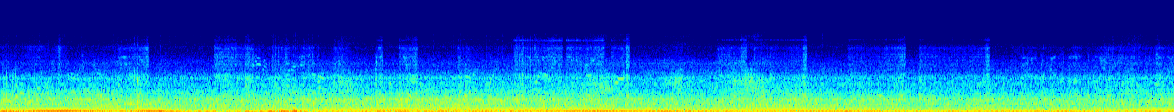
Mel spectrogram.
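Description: A car engine hums steadily from inside the cabin as it drives.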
